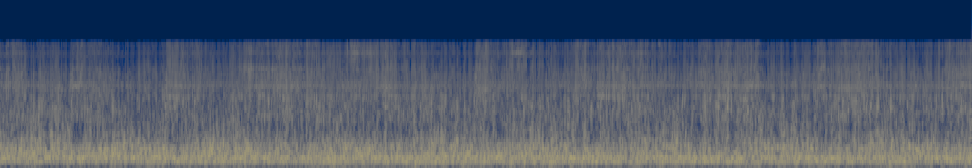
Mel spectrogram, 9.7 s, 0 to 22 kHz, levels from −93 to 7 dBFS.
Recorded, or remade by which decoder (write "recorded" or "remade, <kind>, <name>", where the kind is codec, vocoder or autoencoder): remade, vocoder, BigVGAN v2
